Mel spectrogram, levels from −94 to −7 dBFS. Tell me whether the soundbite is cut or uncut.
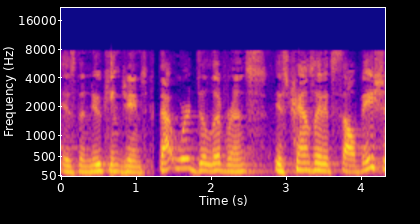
cut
